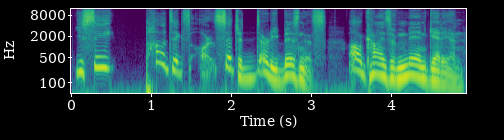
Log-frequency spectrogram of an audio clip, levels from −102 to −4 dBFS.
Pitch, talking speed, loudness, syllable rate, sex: 160 Hz, 160 wpm, -19 LUFS, 4.9 syllables/s, male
